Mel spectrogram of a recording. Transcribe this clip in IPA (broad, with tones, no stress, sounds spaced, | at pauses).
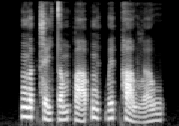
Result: ŋ ɐ˥ k̚ s e˨ j t̪ ɐ˧ m p aː˨˥ p̚ ŋ ɪ˧ k̚ w ɪ˥ k̚ h aː˨˩ w l ɐ˧ w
